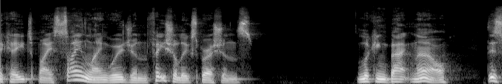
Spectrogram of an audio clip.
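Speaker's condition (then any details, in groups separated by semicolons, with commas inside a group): No condition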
